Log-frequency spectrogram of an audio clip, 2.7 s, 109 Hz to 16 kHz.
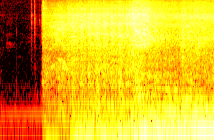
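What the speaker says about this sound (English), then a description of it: "let's go ahead and see if she'll fire up" A turbocharged 3900 engine in a Pontiac Fiero cranks and fires after silence, catching at once and settling into a loud, steady, slightly rising idle.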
